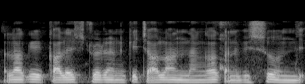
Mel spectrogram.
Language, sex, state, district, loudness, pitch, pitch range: Telugu, male, Andhra Pradesh, Sri Satya Sai, -17 LUFS, 110 Hz, 105-110 Hz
